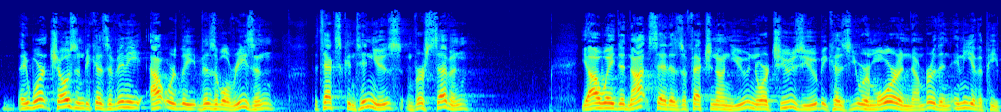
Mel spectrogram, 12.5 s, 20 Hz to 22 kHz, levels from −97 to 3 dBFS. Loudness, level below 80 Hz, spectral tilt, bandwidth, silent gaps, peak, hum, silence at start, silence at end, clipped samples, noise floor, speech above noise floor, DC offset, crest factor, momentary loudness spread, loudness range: -27 LUFS; -68 dBFS; -7 dB/octave; 14 kHz; none; -8 dBFS; none; 0.05 s; 0 s; under 0.1%; -70 dBFS; 44 dB; under 0.1%; 18 dB; 7 LU; 4 LU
